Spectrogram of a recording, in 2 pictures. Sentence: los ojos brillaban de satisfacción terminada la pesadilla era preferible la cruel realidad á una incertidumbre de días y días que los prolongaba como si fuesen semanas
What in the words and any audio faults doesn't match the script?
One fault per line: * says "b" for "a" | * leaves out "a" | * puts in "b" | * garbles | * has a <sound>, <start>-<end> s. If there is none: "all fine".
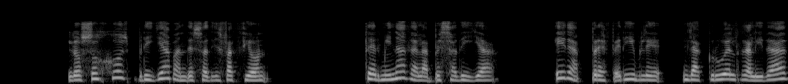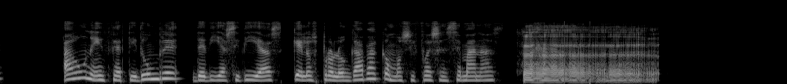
* has a laugh, 13.0-14.6 s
